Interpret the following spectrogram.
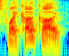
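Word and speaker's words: Fuecoco: YouTuber might say and go oh oh that's FY Coco okay I've been saying it wrong so this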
